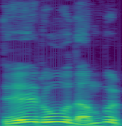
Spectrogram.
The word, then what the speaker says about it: 내로남불: 근데 내로 남불 발음이 잘 안 되시네. 그러니까요, 자꾸 여기. 내노라고 하네.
